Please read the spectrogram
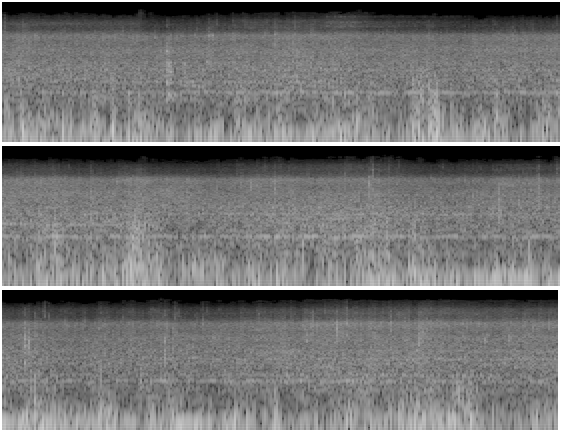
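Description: Wind rushing over the microphone of a camera on a moving mountain bike, a steady low buffeting, with the rolling noise of the bikes on asphalt underneath.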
